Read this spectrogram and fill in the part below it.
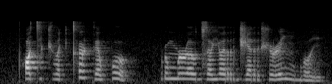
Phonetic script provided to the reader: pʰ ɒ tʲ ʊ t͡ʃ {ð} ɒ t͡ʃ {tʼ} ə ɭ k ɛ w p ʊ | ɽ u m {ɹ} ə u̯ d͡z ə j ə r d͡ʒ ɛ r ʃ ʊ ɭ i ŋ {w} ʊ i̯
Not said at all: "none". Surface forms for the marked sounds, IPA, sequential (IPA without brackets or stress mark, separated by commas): ð, tʰ, ɹ, b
